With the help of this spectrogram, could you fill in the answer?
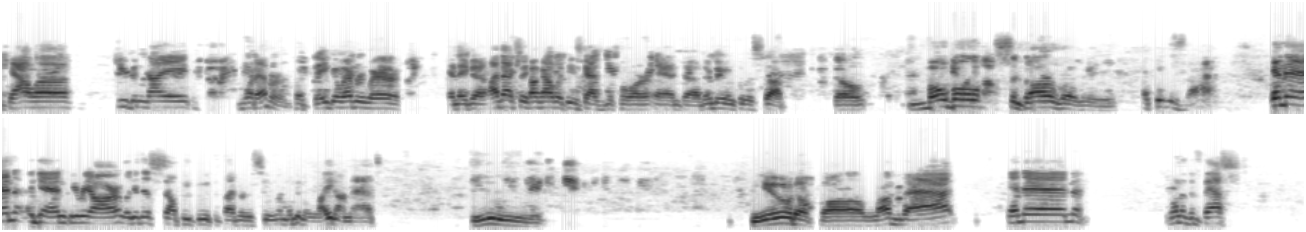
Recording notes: LIVE from THE EVENT EXPO 2023! As we take you on a live stroll through the buzzing halls of THE EVENT EXPO 2023.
